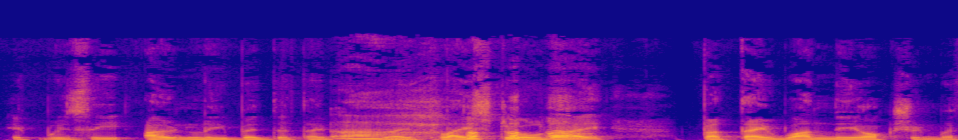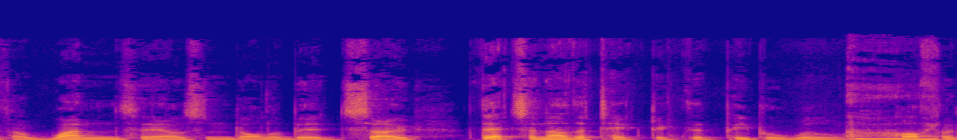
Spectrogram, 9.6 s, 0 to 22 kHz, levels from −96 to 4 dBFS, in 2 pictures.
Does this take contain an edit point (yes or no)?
no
